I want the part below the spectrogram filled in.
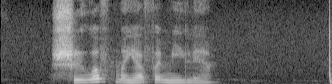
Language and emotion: Russian, neutral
